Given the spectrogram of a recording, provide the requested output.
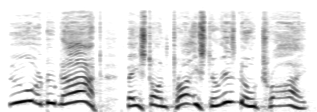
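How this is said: It is said in a put-on character voice.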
